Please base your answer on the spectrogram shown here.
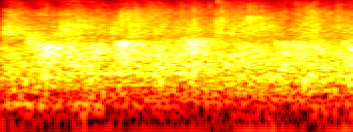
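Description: A church congregation claps and cheers together for God during a revival service in Semarang, a dense, loud, steady wash of applause filling the room.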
